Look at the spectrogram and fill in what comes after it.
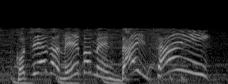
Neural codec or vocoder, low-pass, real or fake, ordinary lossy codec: none; 5.4 kHz; real; Opus, 64 kbps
